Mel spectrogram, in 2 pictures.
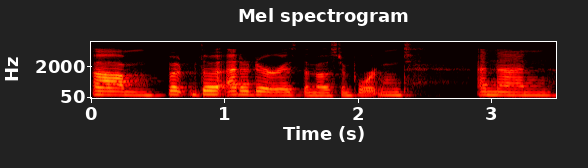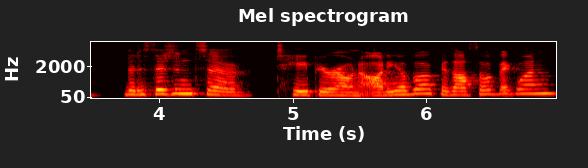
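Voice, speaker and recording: A woman's medium-pitched voice with a Chicago accent, ordinary pitch variation and a moderate pace, on a very clean recording with a silent background. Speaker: company founder and CEO, author. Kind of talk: podcast interview. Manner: casual, filler-heavy.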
